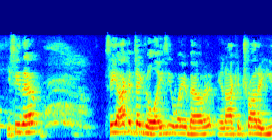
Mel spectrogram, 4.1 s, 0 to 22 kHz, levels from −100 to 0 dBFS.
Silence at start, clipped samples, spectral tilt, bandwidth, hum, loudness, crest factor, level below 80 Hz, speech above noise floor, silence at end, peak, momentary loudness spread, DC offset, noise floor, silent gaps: 0 s; under 0.1%; -6 dB/octave; 8 kHz; none; -17 LUFS; 16 dB; -64 dBFS; 26 dB; 0 s; -2 dBFS; 19 LU; under 0.1%; -42 dBFS; none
